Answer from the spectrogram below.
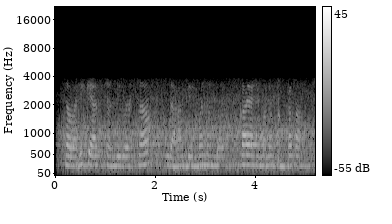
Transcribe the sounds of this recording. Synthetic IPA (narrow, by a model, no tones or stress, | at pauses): səʋaɾikalt͡ɕənd̪iʋəɾsa | ɾaɦad̪eɦbənːəmbəɾ | kajaɦeməlasãŋɡt̪aka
